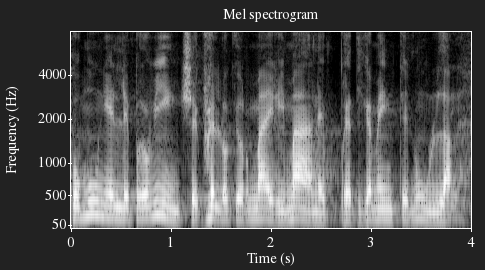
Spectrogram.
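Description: The pace is fairly quick. The background is quiet. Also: woman. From Calabria, Italy. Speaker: politician. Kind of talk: TV interview. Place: studio.

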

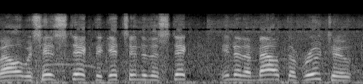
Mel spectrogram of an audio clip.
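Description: A man's extremely high-pitched voice at a fairly quick pace, animated in tone, with noticeable background noise. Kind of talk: live commentary, game analysis. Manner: animated, fast, excitable analyst banter.

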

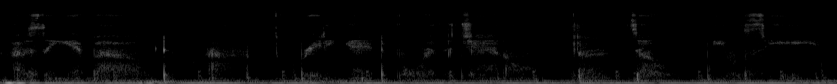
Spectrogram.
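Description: Noticeable background noise sits behind a woman who talks at a very slow pace. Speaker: ASMR creator. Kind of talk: ASMR whisper ramble, casual talk to camera. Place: home room. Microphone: phone near.

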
